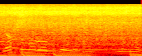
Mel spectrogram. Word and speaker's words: 安室: ンプ場、安室奈美の安室って書いて安室って読むらしいです。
